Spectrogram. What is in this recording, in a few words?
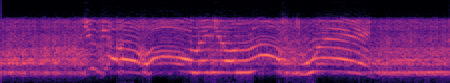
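English left wing mood high; speech; War Thunder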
